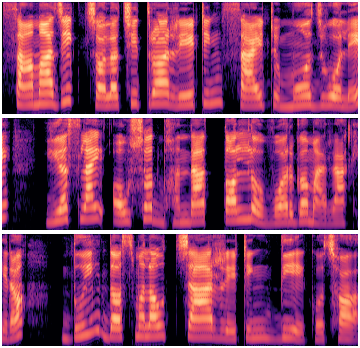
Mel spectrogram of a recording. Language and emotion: Nepali, neutral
